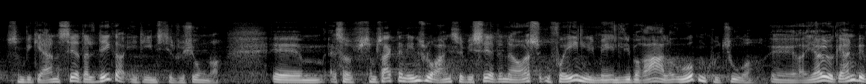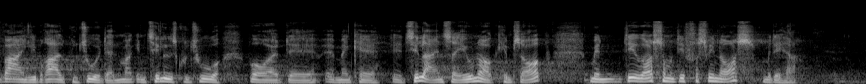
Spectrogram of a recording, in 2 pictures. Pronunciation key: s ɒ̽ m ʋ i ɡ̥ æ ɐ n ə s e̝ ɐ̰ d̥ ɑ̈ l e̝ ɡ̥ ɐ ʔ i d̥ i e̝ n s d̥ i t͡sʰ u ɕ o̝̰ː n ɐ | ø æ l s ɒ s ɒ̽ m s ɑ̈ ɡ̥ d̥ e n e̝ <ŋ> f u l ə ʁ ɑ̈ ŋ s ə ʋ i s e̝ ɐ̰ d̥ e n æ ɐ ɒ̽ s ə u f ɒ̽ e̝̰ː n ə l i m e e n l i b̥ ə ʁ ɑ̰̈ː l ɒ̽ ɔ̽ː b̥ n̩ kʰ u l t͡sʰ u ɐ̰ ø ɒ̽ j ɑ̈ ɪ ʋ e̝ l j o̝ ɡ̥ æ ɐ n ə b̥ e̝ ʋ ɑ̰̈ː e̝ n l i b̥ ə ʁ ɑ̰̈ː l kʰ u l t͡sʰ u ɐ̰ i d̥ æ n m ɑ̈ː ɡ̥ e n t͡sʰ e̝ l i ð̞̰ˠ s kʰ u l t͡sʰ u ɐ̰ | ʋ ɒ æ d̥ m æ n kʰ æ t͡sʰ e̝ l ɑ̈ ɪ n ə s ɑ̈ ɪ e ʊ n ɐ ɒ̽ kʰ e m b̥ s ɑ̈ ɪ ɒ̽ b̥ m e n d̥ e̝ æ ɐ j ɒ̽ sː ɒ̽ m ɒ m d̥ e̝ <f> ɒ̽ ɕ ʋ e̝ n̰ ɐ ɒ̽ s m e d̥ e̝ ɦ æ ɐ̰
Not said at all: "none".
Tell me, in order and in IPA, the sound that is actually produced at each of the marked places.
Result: n, f

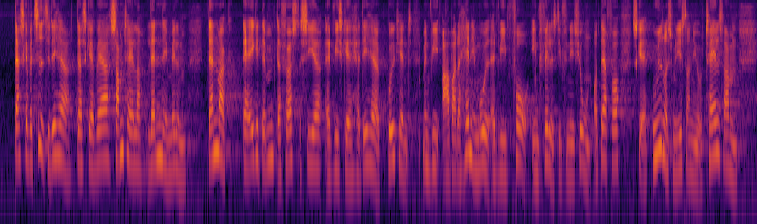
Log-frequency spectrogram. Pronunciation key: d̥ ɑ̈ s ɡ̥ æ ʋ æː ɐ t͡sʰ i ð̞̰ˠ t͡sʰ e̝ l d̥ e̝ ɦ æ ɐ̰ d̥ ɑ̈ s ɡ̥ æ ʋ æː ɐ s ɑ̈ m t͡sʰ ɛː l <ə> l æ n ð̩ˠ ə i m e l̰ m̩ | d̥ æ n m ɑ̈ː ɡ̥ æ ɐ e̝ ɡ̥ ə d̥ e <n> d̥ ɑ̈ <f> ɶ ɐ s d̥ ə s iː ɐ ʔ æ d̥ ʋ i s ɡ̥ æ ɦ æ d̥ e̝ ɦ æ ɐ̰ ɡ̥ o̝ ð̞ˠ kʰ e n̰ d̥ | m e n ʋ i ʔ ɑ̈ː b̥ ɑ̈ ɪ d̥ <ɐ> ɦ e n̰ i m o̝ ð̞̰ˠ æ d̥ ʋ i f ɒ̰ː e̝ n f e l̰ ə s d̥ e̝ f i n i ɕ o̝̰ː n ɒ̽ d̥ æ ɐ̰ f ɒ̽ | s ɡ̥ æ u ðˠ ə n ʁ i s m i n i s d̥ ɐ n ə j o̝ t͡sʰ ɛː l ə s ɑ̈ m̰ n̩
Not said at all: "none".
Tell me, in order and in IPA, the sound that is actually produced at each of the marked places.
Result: ɐ, m, f, ɐ

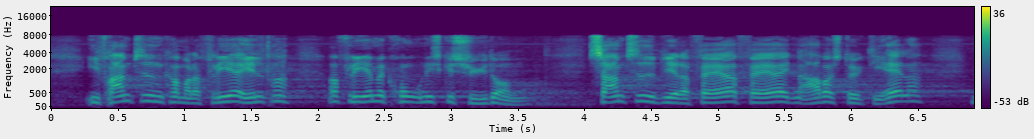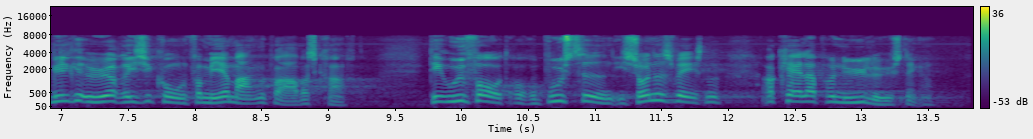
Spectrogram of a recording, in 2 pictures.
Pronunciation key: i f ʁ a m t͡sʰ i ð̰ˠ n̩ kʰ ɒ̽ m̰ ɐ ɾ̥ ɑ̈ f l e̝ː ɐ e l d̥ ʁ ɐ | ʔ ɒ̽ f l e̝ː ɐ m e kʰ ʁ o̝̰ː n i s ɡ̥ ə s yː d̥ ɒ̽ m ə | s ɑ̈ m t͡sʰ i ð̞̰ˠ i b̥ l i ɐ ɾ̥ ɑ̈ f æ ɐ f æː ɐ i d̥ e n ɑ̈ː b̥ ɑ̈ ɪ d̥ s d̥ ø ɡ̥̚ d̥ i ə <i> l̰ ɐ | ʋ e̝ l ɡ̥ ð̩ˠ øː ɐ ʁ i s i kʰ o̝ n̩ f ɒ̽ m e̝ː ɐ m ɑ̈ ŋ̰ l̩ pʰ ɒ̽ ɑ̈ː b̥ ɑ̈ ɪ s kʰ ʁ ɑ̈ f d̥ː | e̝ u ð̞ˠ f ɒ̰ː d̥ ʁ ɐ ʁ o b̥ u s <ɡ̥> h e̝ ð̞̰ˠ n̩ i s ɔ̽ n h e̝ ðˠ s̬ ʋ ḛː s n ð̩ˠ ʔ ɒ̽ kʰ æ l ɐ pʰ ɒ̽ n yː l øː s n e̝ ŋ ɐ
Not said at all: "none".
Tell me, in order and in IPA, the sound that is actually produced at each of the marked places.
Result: æ, d̥

